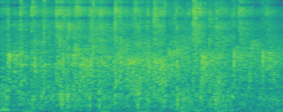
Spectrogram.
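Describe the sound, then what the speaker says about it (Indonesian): An audience claps at a university biology teacher-training session, producing dense, steady applause that holds for the full few seconds at fairly close range. "Oke, berikan aplaus."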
